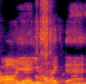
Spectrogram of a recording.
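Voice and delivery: put-on, imitated heavy breathing voice. Retelling what one boyfriend said: imitating a heavy breather. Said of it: "a heavy breather?".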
